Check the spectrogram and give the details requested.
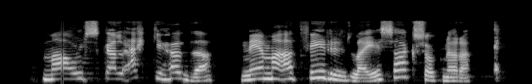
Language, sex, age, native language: Icelandic, female, 30-39, Icelandic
